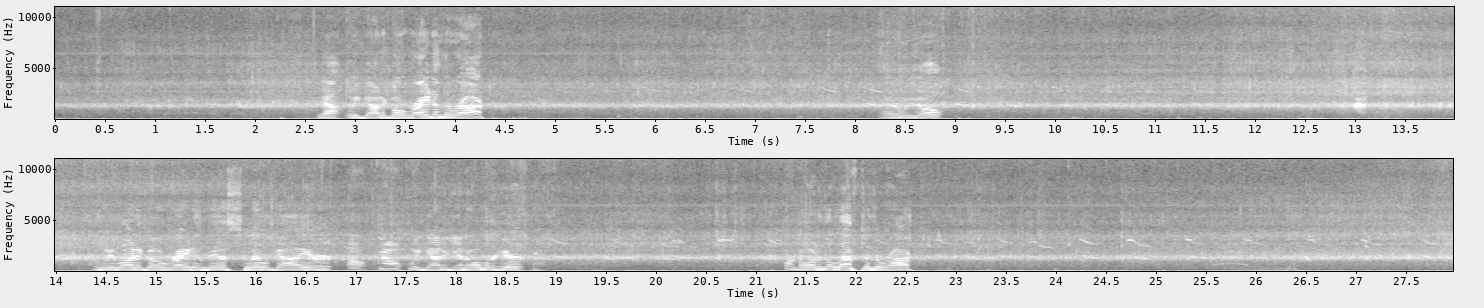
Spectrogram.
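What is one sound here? River rapids rush and churn steadily.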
